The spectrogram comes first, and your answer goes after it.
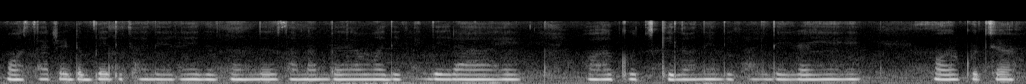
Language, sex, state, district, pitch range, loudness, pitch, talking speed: Hindi, female, Maharashtra, Sindhudurg, 230-235 Hz, -18 LUFS, 230 Hz, 145 wpm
